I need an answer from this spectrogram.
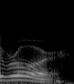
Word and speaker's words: Rohrer: okay I also have with me today Roar and K uh you heard it there first folks that is how you pronounce it in the his native tongue of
